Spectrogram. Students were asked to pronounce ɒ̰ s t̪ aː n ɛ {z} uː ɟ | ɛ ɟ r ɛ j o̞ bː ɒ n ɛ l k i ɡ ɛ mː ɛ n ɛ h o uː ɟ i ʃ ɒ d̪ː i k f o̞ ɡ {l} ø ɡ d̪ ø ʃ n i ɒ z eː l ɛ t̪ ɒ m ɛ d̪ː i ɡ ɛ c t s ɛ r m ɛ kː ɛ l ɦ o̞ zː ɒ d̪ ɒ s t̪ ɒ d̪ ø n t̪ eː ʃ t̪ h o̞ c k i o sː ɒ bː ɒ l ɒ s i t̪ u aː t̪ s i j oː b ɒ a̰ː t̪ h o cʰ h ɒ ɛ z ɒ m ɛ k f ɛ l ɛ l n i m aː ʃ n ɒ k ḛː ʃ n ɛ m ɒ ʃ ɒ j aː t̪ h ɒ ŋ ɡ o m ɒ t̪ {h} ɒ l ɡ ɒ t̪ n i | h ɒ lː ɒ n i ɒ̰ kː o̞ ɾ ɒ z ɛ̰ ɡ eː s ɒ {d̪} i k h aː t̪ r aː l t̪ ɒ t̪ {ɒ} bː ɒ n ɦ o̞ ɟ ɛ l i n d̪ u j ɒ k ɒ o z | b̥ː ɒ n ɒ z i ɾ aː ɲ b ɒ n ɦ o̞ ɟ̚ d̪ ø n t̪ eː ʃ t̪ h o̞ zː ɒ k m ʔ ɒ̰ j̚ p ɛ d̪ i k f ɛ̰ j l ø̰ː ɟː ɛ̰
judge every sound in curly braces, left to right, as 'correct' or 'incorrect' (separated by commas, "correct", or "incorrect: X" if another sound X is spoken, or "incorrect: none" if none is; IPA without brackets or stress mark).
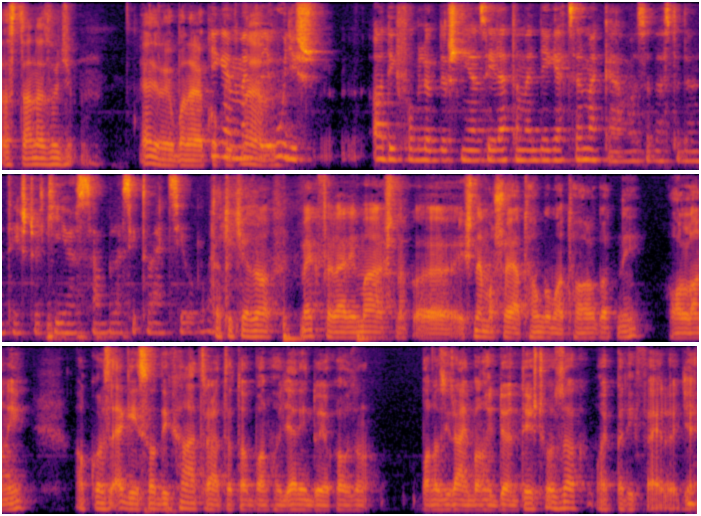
correct, correct, correct, incorrect: d̪ː, correct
